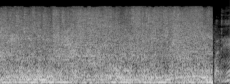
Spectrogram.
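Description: Loud, steady machinery noise with a low hum from a hatchery conveyor belt, starting and stopping abruptly.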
